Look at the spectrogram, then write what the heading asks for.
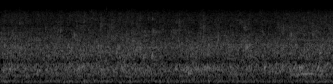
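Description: River flowing through an ancient forest, a steady broad rushing wash of water with no break, moderately loud and alone.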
